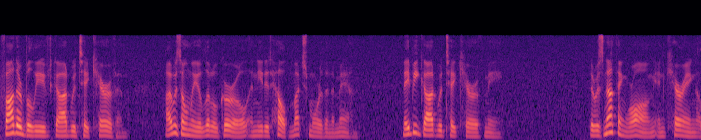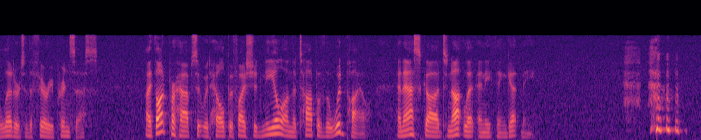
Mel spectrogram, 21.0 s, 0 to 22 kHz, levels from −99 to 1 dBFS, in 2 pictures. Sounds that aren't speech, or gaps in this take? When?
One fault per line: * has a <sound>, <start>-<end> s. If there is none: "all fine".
* has a laugh, 19.9-20.8 s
